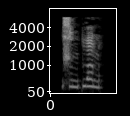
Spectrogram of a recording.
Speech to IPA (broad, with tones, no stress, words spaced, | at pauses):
ɕi˨˦ŋpɥɛ˥˨n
